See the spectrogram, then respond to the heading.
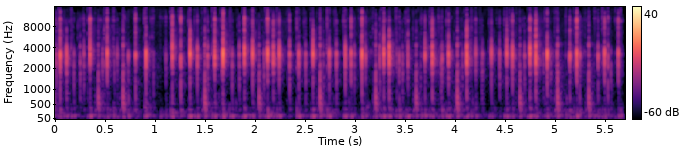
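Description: Continuous two-handed fingertip typing on a compact TGR 910 RE mechanical keyboard with lubed 55g Nixie switches, a polycarbonate plate and purple GMK ABS keycaps. Rapid, crisp clacks follow one another with almost no low end and no ring, centered on a bright tone around 3.3 kHz.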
